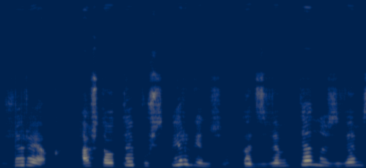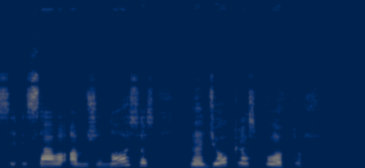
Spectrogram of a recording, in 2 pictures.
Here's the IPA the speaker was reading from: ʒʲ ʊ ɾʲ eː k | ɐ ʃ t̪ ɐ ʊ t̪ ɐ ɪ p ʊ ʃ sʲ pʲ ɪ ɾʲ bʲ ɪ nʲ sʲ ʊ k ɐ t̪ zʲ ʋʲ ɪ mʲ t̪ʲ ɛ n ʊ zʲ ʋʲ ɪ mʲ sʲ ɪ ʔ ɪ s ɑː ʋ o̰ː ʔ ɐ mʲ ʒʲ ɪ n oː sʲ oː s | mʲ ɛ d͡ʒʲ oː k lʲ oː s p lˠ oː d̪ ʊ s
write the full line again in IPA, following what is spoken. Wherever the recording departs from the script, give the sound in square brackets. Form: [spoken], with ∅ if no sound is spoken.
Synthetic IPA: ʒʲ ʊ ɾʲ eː k | ɐ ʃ t̪ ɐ ʊ t̪ ɐ ɪ p ʊ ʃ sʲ pʲ ɪ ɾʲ [ɡʲ] ɪ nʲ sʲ ʊ k ɐ t̪ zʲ ʋʲ ɪ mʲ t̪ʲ ɛ n ʊ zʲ ʋʲ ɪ mʲ sʲ ɪ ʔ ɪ s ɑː ʋ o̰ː ʔ ɐ mʲ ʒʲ ɪ n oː sʲ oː s | mʲ ɛ d͡ʒʲ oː k lʲ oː s p lˠ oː [t̪] ʊ s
